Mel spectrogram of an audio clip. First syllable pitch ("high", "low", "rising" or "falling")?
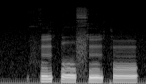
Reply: high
